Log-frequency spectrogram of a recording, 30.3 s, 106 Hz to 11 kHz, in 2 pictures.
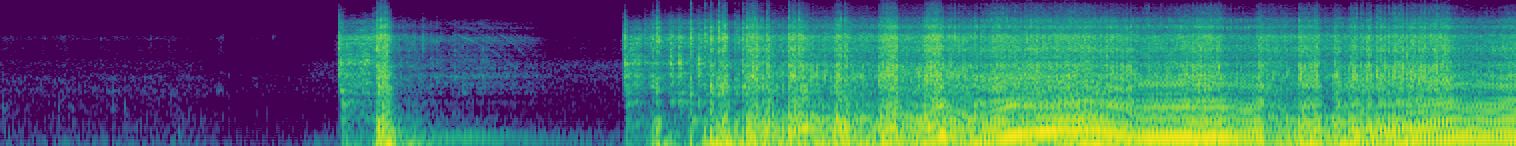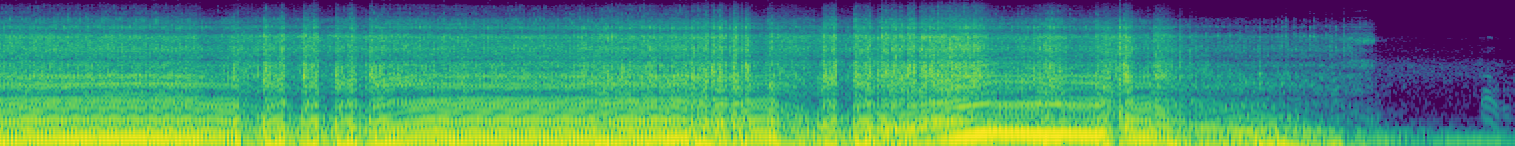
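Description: Ford 460 V8 with open headers, hard to start after sitting a long time: a short cough about three and a half seconds in that dies, then it catches about six seconds in and runs loudly. The revs are raised and let fall a few times, and the engine stops just before the end. Its mechanical fuel pump is only now delivering gas steadily.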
